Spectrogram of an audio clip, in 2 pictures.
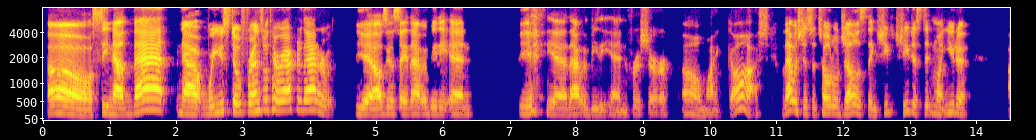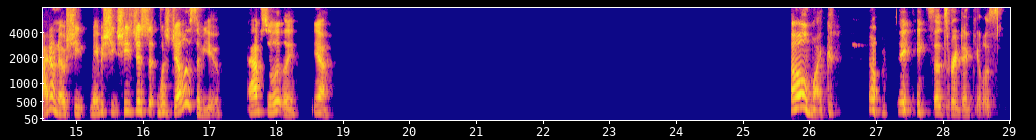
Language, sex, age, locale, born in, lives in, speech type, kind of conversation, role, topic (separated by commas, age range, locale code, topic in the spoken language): English, female, 50-54, en-US, United States, United States, conversation, unstructured, none, How do you deal with feeling betrayed by someone you love?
